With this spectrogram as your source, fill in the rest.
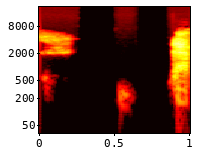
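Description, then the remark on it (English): A short, breathy hiss and a soft low grunt lead into a loud, sharp explosive vocal burst at the end, forceful, like a sneeze-like shout, made as an explosive sound in a class. “So, what we do in the class is we use sound and we use explosive sound.”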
